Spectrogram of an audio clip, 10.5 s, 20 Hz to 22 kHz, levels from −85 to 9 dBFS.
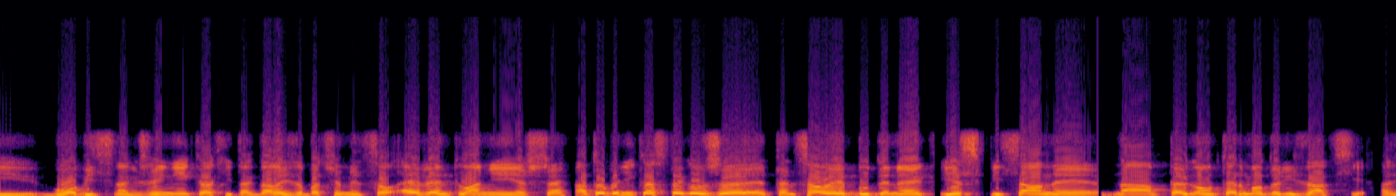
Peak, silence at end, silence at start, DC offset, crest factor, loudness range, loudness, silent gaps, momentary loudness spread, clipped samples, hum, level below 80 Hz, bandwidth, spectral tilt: -6 dBFS; 0 s; 0 s; under 0.1%; 8 dB; 1 LU; -15 LUFS; none; 4 LU; under 0.1%; none; -54 dBFS; 11 kHz; -4.5 dB/octave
